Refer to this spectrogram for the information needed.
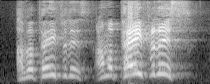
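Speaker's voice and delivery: very loud, very high shouting yell. Retelling a story about a man at a store counter: imitating a man yelling.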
